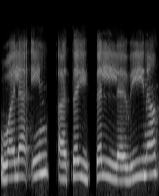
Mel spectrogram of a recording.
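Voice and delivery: slow, measured tajweed with drawn-out vowels; Quran recitation. Shown as a demonstration. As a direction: recite verse fragments slowly, holding each L light. Recites verses as models.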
